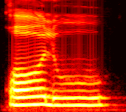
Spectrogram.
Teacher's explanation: وَإِذَا واو کے اوپر سنگل حرکت، اذا الف مدہ، قیل یا مدہ، لام کا جو زبر ہے اس کو لمبا نہ کرے، لہم لا الف مدہ، تفسدو میں واو مدہ، فی الارض را موٹی، ضاد بھی موٹا، قالو قا الف مدہ، لو مد ہے واو مدہ اور پھر اس کے اوپر بڑی مد، دو بڑی مد کو دو الف برابر لمبا کرے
